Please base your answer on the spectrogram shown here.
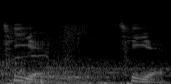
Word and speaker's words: tie: word for their as in physically location-wise is ta ta and spelled TI e it's very similar to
